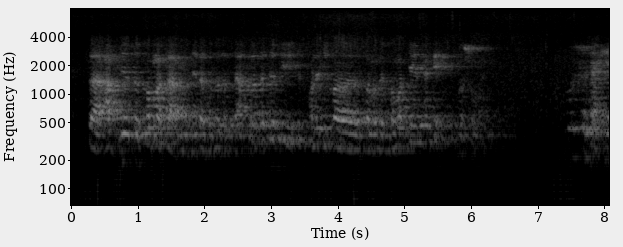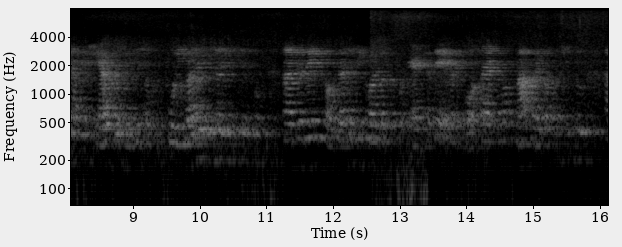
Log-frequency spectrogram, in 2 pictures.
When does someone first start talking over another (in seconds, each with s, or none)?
none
